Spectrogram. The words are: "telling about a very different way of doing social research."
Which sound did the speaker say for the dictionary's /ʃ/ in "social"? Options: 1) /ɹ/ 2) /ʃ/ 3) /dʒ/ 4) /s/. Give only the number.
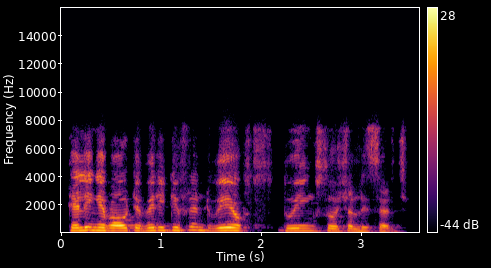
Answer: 2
